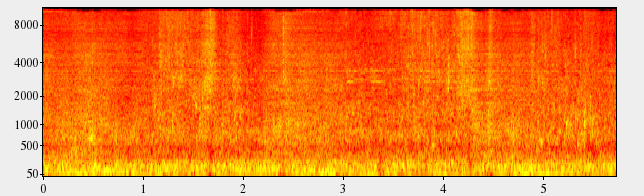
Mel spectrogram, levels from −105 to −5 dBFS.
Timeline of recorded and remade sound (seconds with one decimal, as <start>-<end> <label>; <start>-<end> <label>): 0.0-1.0 remade; 1.0-2.2 recorded; 2.2-3.0 remade; 3.0-4.2 recorded; 4.2-4.9 remade; 4.9-5.7 recorded

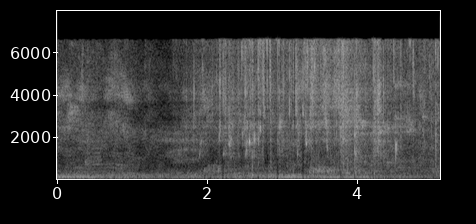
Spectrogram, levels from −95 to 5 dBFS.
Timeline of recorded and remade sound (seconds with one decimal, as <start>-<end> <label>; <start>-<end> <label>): 0.0-1.4 recorded; 1.4-4.5 remade; 4.5-5.1 recorded

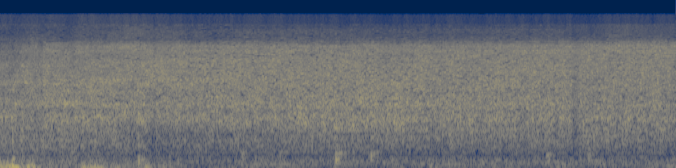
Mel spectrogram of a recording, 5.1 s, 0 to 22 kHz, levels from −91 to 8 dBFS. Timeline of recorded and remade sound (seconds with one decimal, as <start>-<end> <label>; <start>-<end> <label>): 0.0-1.3 remade; 1.3-5.1 recorded

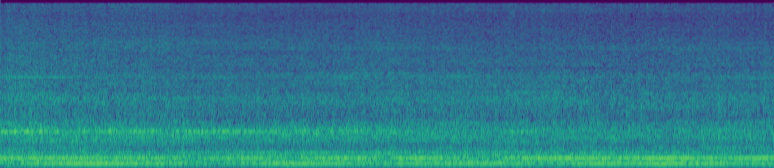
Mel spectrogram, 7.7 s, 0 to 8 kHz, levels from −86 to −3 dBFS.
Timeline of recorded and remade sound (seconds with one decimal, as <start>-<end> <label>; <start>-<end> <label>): 0.0-1.6 recorded; 1.6-5.7 remade; 5.7-6.6 recorded; 6.6-7.7 remade

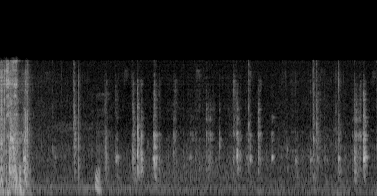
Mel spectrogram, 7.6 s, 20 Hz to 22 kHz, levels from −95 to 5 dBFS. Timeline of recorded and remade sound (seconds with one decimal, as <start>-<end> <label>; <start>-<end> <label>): 0.0-0.7 remade; 0.7-2.5 recorded; 2.5-5.0 remade; 5.0-7.6 recorded

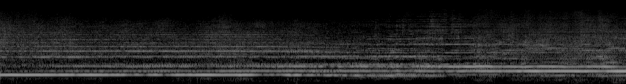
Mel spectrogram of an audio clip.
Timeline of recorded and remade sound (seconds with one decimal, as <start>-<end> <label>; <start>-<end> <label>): 0.0-3.4 recorded; 3.4-6.3 remade

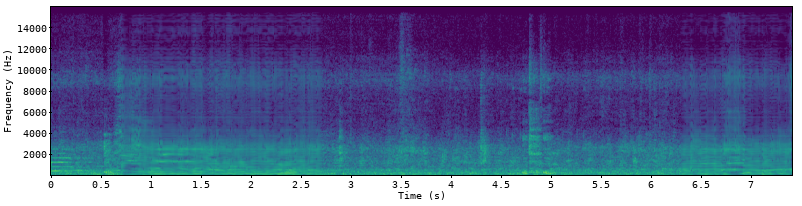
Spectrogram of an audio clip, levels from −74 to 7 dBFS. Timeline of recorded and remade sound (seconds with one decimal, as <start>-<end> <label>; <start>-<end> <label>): 0.0-0.7 recorded; 0.7-2.7 remade; 2.7-6.3 recorded; 6.3-7.4 remade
